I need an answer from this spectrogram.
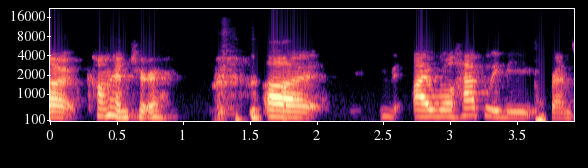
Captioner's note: laughter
